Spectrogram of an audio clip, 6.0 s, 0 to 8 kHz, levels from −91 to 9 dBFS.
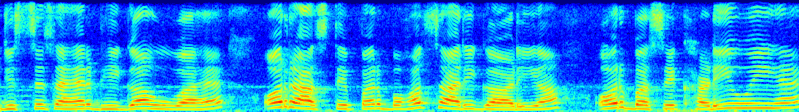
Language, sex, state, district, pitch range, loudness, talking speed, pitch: Hindi, female, Uttarakhand, Uttarkashi, 255-310 Hz, -17 LUFS, 160 wpm, 270 Hz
